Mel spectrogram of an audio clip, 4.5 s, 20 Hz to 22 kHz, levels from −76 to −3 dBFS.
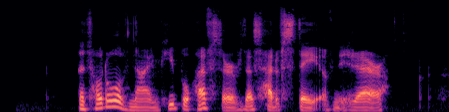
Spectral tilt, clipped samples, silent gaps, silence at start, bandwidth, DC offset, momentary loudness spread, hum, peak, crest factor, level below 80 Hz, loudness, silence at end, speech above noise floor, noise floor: -4.5 dB/octave; under 0.1%; none; 0.8 s; 16.5 kHz; under 0.1%; 8 LU; none; -6 dBFS; 20 dB; -64 dBFS; -25 LUFS; 0.6 s; 42 dB; -66 dBFS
